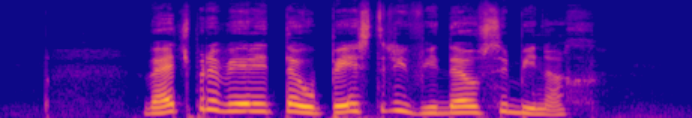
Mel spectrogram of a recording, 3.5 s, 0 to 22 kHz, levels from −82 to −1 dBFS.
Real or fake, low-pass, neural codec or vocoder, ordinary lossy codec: fake; none; vocoder, 44.1 kHz, 128 mel bands, Pupu-Vocoder; none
